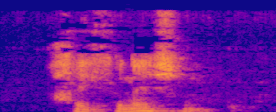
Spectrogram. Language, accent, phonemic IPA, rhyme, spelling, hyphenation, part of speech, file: English, Southern England, /ˌhaɪfəˈneɪʃən/, -eɪʃən, hyphenation, hy‧phen‧a‧tion, noun, LL-Q1860 (eng)-hyphenation.wav
- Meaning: The inclusion of hyphens; especially, the correct locations of hyphens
